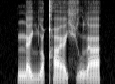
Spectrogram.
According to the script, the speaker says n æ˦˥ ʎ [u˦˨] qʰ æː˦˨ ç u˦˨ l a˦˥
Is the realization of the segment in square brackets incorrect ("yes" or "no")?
no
